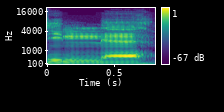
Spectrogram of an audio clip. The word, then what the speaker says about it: الله: افبنعمت الله، اینجا دقت کنید روی لفظ جلاله افبنعمت الله، لفظ جلاله اینجا ترقیق یا نازک تلفظ میشه و خیلی هستن که اینجا اشتباهن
